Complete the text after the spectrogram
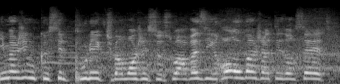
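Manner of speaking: mock loud yelling.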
